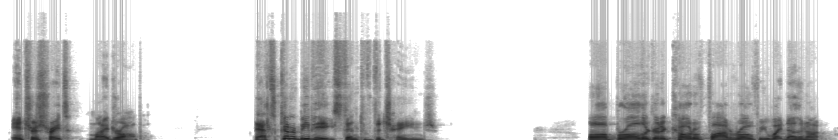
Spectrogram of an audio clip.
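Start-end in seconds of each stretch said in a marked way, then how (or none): 5.9-7.9 mocking quote. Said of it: "mock quote of opponents".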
